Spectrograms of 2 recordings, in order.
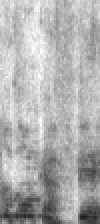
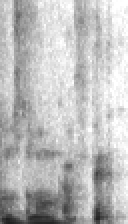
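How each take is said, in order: First: The invitation sounds light and relaxed. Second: The invitation sounds serious and weighty. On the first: It is a friendly, easygoing invitation. "coisa mais branda" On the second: A serious talk is coming. "a conversa pode ser mais séria mesmo"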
